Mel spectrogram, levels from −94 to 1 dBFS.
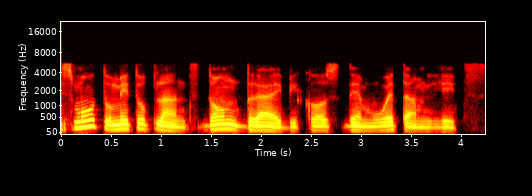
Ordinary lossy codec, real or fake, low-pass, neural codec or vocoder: Opus, 64 kbps; fake; 5.4 kHz; codec, 16 kHz, 8 kbps, FunCodec, trained on Chinese and English, 25 frames a second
